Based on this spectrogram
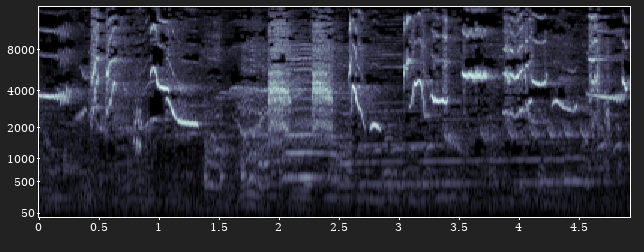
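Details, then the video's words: Oriental magpie-robin singing loudly in full 'nembak' style with rough 'isian kasar' fill-ins, meant to provoke and train other magpie-robins; sharp descending whistles and harsh notes come in quick bursts, with a faint steady low hum behind. "Kacer Gacor Full Nembak Isian Kasar Bikin Emosi Kacer mu"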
